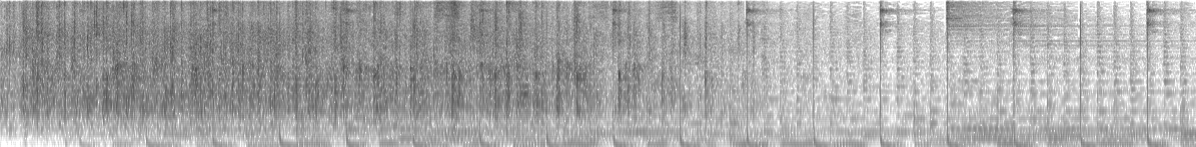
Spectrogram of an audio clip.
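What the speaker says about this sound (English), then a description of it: "A huge round of applause." An audience at a global summit panel on India and Germany applauds with fairly faint clapping over steady background music, the clapping thinning out toward the end.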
